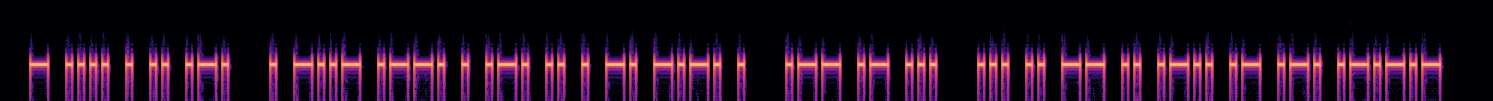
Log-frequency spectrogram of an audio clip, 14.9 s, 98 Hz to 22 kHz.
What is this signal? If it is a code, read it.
Morse code, heard as a keyed tone, about 20 wpm, 700 Hz. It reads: THEIR EXPERIENCE WAS SIMILAR.
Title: Sentences from Top 1000 Words - Review Part 5 - 20wpm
